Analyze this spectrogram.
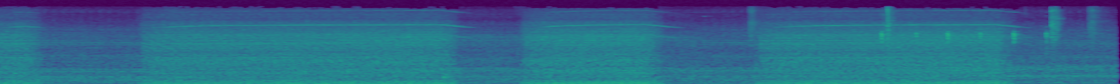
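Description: A truck engine rumbles steadily, growing louder in bursts as it accelerates.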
